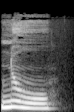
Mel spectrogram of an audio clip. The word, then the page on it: gnaw: British English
